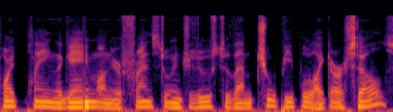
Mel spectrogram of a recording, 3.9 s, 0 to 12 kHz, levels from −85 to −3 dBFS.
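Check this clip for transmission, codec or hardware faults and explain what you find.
There's one problem here: packet loss on an ADPCM call, hitting twice, at 0.84 to 0.90 s and again at 3.56 to 3.58 s. Each time about 20 ms of audio, probably a single packet, drops out to a hard-edged silent gap. The decoder's adaptive predictor and step size then no longer match the sender's, so the speech comes back slightly distorted, with a bit of grit until it resyncs. The underlying G.722 wideband sound is clean, with little or no coding damage.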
